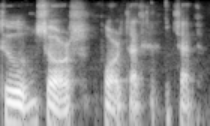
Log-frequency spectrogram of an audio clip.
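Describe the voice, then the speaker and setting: A man's voice: medium pitch, steady tone, slow, darkish tone, husky. A man with a Finnish accent in a casual online voice chat, speaking hesitantly with many fillers and restarts. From Finland. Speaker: chat participant. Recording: dull lo-fi online voice chat audio.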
